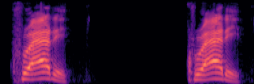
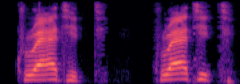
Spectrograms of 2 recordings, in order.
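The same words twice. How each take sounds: First: Credit as "kra-ri", tapped D and held-back T; relaxed American credit, no puff at the end. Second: Credit with a puff on the last T; crisp T ending credit; released final T. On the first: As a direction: swallow the last T of credit. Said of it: "발음하기 편하도록 바꿔지는". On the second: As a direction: finish credit on a clear T. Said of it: "휴지가 움직이는 게 다르죠". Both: Shown as a demonstration.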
